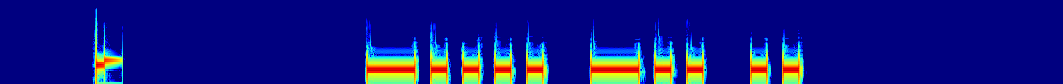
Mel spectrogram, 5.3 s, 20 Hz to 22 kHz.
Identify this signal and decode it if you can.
Morse code, heard as a keyed tone, about 15 wpm, 700 Hz. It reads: 6DI
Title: Three Challenging Letter-Number Combinations 15wpm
